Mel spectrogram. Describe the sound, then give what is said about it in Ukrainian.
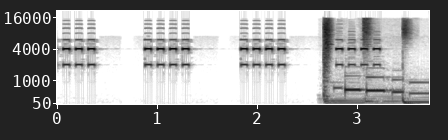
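An alarm clock rings in three quick bursts of four bright electronic beeps, evenly spaced, before loud music with drums and a melody abruptly takes over. “Будильник лунає для тих, хто прокинувся в сні.”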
